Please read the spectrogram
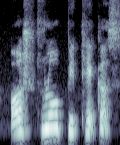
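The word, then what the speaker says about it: Australopithecus: देखिए, तो सबसे पहली बात जो है, ठीक है, ऑस्ट्रोलोपिथेकस, आपने नाम सुना होगा ऑस्ट्रोलोपिथेकस, मैं शॉर्ट में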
